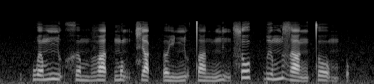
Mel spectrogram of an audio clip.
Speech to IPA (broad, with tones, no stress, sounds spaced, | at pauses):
h w ə˨˦ m ɲ ṵ˧˨ x ə̤˨˩ m v a˨˩ t̚ m o̰˧˨ ŋ t͡ɕ a˨˩ k̚ ʔ ə̤˨˩ j ɲ o̰˧˨ t̪ a̤˨˩ n ŋ ḭ˧˨ ŋ s o˦˥ k̚ ɓ ɨ˨˦ m z a˧˩ ŋ t̪ o̰˧˨ m ʔ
